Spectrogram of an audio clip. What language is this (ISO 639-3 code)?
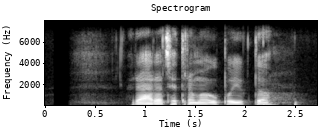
nep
